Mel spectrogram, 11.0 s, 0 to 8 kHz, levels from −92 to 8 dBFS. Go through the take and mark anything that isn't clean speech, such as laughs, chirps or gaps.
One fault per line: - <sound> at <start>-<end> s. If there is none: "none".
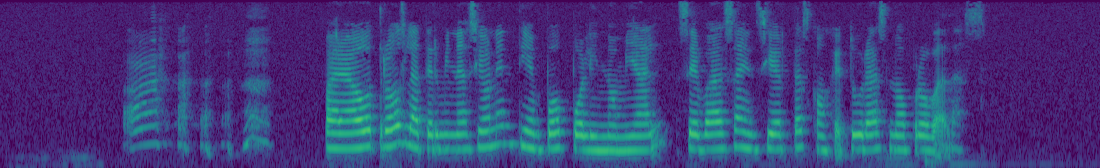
- laugh at 1.2-2.8 s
